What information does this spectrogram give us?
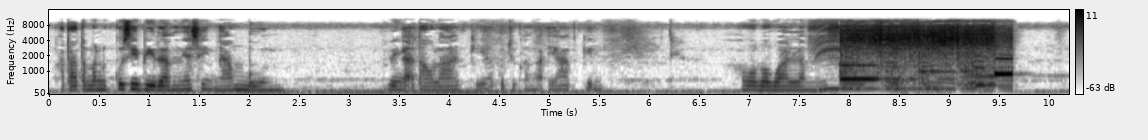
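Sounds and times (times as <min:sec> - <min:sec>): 
speech: 0:00.1 - 0:02.5, 0:03.4 - 0:06.0, 0:06.9 - 0:09.0
alarm going off: 0:07.6 - 0:09.8.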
